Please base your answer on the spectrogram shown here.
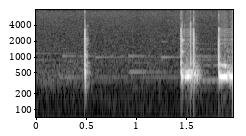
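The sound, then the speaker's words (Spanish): Telephone line tones sound after a dropped call: a brief sharp burst, then a faint steady hum, then two longer loud tone bursts close together at the end. “Creo que se nos cortó la llamada.”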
